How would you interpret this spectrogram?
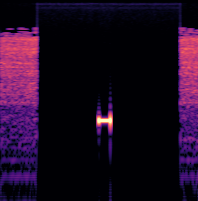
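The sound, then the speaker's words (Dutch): A single short, clear Morse code beep tone sounds on its own in silence, framed by brief bursts of loud static hiss before and after, as part of a word being sent in Morse code. “Vervolgens zei ik het betreffende woord in morse.”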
